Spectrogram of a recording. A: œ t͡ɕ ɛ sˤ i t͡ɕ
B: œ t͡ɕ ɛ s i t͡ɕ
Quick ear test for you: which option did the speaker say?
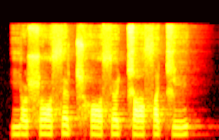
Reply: A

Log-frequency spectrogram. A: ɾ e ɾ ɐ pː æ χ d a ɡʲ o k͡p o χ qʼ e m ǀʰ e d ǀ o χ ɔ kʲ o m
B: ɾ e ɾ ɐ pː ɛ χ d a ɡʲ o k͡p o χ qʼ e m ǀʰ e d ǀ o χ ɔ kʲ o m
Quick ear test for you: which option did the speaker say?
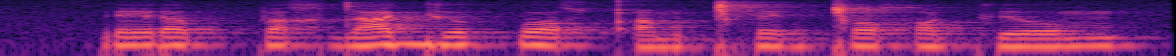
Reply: B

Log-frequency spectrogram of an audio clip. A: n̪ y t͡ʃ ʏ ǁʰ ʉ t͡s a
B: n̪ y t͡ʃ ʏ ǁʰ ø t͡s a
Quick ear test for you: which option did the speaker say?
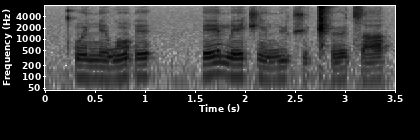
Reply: B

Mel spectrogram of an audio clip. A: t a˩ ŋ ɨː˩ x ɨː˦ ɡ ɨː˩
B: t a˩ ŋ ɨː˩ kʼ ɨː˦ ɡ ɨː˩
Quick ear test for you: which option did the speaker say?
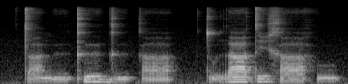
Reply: B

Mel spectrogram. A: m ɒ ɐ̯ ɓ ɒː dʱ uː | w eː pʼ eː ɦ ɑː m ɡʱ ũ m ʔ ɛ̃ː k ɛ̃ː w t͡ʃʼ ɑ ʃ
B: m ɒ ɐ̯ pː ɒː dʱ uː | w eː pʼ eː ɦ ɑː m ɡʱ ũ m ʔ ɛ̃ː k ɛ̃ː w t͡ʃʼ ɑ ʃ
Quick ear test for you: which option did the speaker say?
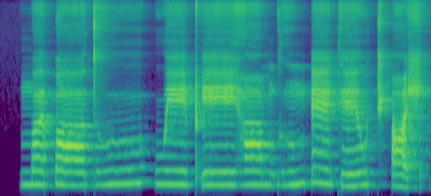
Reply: A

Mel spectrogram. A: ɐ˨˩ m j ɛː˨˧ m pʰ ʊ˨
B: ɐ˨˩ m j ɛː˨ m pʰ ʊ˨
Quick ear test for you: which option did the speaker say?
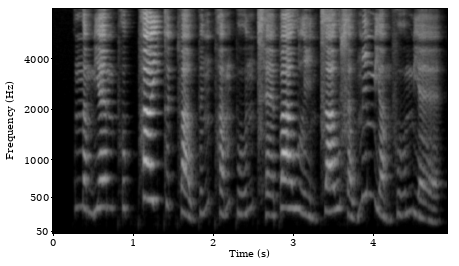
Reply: B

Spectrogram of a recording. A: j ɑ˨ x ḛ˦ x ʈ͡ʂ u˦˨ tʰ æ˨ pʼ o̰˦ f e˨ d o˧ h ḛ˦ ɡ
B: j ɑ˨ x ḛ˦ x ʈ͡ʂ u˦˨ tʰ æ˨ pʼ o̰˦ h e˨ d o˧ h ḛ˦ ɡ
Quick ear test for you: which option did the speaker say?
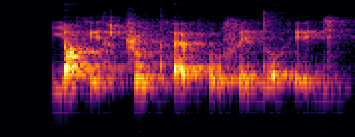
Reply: A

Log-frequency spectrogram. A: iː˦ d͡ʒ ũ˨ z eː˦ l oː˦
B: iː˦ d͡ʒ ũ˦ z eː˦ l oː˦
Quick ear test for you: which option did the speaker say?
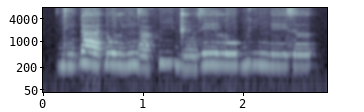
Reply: A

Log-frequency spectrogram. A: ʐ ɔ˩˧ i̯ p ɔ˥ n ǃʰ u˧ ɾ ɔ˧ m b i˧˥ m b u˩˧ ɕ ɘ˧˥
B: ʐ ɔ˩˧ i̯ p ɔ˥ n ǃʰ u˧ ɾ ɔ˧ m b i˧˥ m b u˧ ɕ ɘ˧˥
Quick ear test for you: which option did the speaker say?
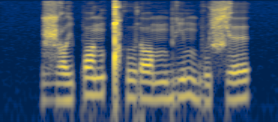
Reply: A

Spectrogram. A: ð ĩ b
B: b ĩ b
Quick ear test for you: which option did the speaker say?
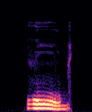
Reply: A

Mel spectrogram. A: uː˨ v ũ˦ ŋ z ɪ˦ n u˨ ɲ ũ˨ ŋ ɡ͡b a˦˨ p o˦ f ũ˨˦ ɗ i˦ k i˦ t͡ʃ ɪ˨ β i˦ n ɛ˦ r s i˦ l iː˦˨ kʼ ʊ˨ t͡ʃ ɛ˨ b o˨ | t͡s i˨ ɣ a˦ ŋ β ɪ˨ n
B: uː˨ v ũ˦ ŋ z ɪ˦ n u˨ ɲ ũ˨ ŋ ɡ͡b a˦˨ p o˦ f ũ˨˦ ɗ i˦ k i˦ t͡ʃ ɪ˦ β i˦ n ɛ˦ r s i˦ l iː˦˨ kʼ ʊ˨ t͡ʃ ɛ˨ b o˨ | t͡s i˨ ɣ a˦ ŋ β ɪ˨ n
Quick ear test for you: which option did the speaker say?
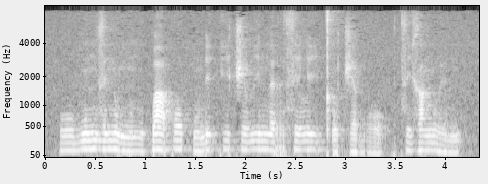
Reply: B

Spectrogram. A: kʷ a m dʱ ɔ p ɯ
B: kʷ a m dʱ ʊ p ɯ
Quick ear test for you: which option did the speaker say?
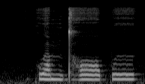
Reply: A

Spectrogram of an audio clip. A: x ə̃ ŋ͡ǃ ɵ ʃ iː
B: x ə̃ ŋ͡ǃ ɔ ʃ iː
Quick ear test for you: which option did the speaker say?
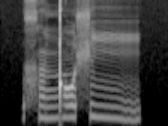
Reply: B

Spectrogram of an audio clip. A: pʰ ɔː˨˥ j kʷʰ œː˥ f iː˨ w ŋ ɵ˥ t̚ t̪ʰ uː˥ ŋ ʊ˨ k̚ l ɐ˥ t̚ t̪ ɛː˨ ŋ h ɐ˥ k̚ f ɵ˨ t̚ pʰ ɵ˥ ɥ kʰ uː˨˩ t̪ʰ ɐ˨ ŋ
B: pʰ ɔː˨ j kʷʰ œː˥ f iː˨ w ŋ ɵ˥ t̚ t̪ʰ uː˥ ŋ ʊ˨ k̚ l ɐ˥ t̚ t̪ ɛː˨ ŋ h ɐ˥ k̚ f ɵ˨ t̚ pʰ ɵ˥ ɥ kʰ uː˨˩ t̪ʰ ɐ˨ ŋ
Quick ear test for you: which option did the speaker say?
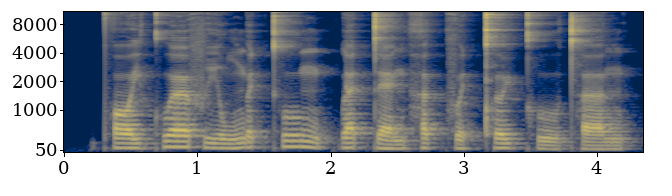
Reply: B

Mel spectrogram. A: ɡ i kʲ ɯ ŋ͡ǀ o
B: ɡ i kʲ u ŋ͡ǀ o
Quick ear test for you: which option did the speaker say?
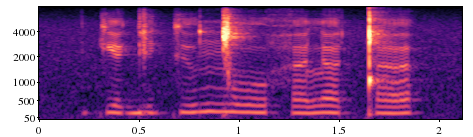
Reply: B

